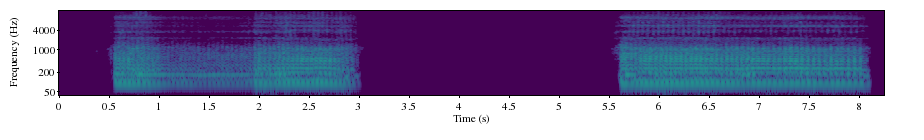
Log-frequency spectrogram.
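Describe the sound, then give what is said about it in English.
A person imitates an earthquake with a deep, growling vocal rumble, two loud sustained bursts of about two and a half seconds each, separated by a pause of silence. “That's my earthquake sound.”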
